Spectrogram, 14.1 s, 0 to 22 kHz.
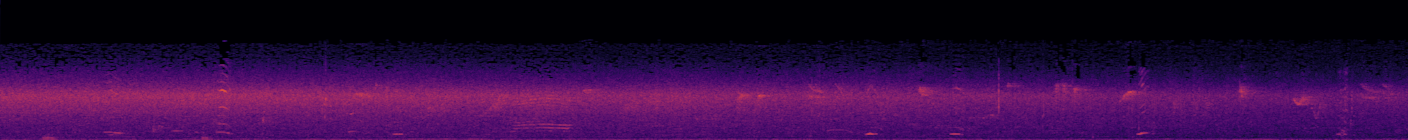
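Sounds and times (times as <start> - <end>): low outdoor hum: 0.0 - 14.0.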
